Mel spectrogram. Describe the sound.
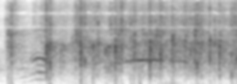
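An audience applauding: dense, irregular clapping that keeps up steadily for the whole moment, with a few voices calling out over it.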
